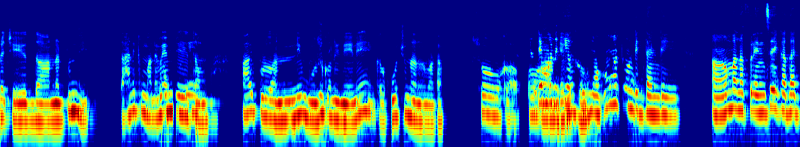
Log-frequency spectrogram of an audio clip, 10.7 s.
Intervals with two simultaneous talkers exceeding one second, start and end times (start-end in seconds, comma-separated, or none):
none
